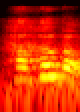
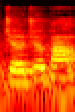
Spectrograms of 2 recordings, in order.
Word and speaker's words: jojoba: in here, and also jojoba oil, which is spelled with J's. I used to call it jojoba oil because I didn't know that the J's were pronounced like H's, so it's jojoba oil.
